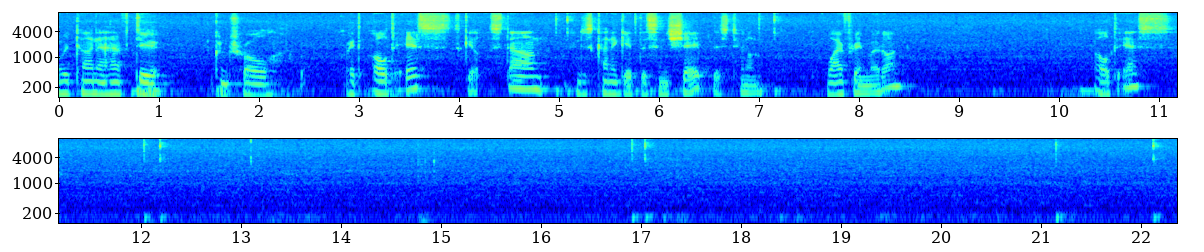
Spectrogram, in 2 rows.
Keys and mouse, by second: 3.4 alt+s, 7.1 click, 10.4 alt+s, 14.8 g, 21.4 click.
